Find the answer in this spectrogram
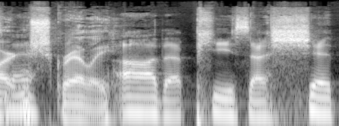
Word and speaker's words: Martin Shkreli: I can't remember how to pronounce his name. Martin Shkreli.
